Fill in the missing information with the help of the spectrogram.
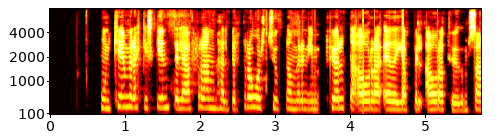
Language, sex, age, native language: Icelandic, female, 20-29, Icelandic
